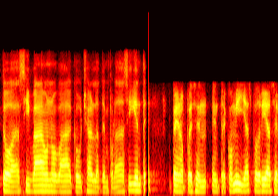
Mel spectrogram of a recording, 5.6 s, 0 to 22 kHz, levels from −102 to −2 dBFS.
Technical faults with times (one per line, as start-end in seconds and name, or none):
2.88-2.96 handover gap
2.96-5.58 fallback to narrowband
